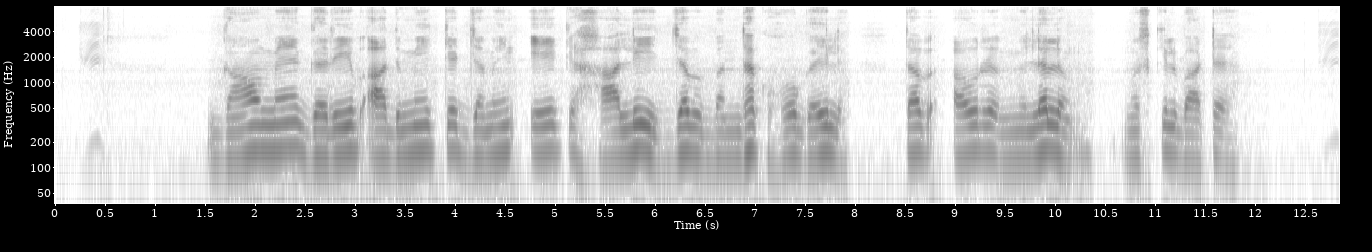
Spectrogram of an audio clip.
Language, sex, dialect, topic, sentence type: Bhojpuri, male, Northern, banking, statement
